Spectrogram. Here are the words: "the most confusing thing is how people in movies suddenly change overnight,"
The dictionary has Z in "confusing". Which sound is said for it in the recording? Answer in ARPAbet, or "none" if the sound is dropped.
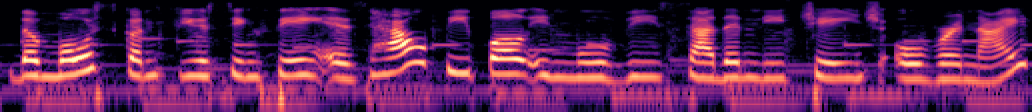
S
